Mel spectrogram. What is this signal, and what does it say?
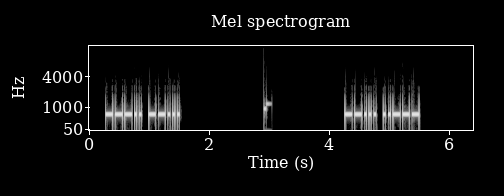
Morse code, heard as a keyed tone, about 30 wpm, 700 Hz. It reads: 87 72
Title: Numbers - 2-Digit 30wpm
